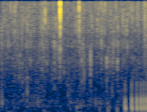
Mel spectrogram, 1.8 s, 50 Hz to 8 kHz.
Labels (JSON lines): {"label": "biophony", "recorder": "SoundTrap 300"}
